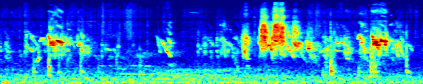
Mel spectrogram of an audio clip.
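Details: Young chickens feeding on rice give a few falling high chirps and two louder bursts of peeping near the end, with faint clicking below.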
